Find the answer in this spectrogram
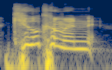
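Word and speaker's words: Kilchoman: It is Kilcoman Islay, is that how you say it? – Sure.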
